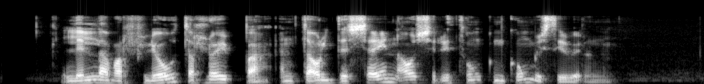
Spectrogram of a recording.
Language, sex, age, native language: Icelandic, male, 30-39, Icelandic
